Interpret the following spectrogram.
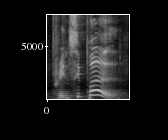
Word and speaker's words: principle: l e principle so both the words we have to pronounce same but their spellings and their meanings are different when we are talking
